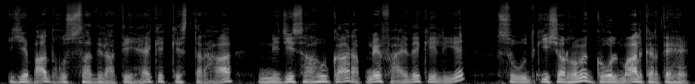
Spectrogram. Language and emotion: Urdu, disgusted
